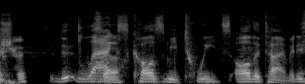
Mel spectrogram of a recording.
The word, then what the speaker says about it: Treets: Is it Tweets?" And he's like, "Yeah, it's Tweets."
